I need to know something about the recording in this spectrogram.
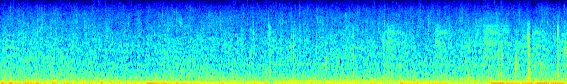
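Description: A fire crackles and roars nearby.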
